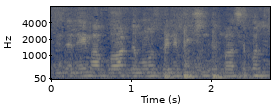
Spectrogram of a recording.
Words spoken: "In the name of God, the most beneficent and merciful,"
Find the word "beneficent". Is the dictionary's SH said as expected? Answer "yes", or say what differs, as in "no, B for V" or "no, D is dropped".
yes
